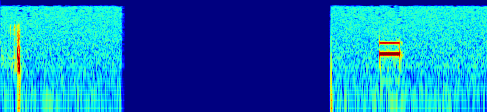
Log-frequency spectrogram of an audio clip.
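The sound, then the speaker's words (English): A burst of two-way radio static cuts to silence, then the static returns as the calling station keys up and a short, loud two-tone roger beep sounds over the hiss before any talking. No one speaks. “Be advised, you got almost like a Roger beep or something before you start talking. As soon as you key up, it's beeping.”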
